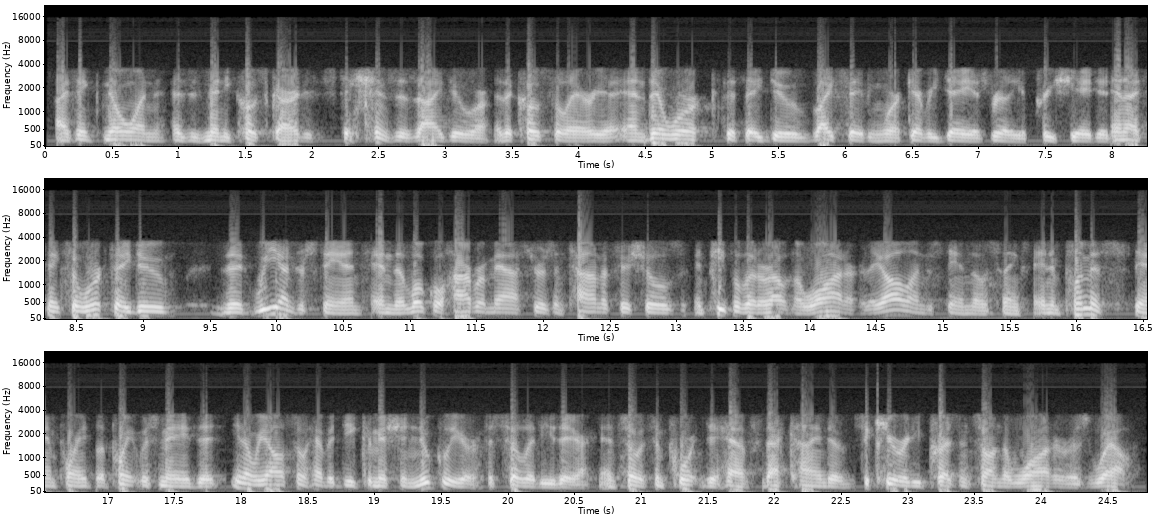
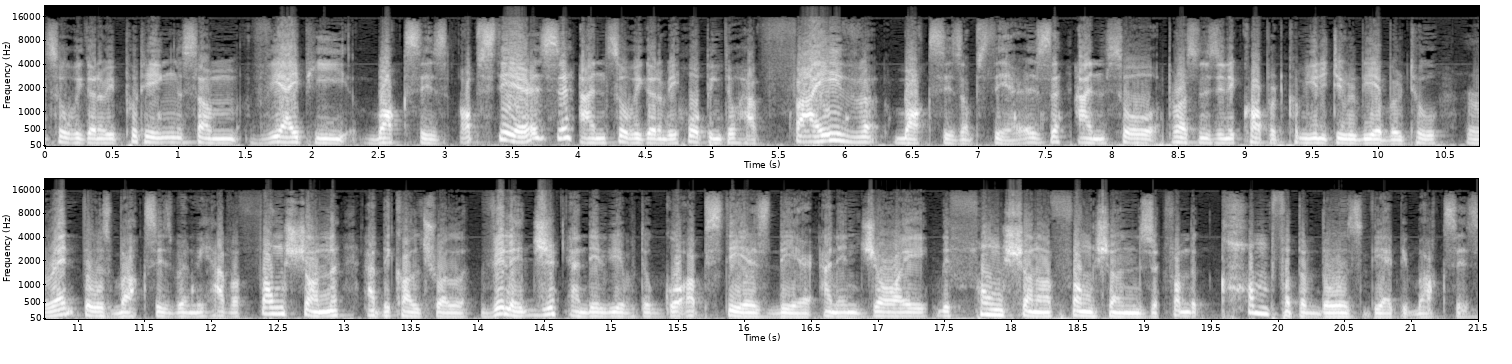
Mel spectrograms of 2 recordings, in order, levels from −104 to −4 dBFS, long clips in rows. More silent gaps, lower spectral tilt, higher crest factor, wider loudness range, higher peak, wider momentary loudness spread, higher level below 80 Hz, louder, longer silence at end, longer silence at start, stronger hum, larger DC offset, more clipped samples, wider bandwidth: neither; first, -7 dB/octave vs -5 dB/octave; about the same, 12 dB vs 8 dB; about the same, 2 LU vs 2 LU; second, -8 dBFS vs 0 dBFS; second, 4 LU vs 8 LU; second, -38 dBFS vs -30 dBFS; second, -20 LUFS vs -9 LUFS; first, 0.15 s vs 0 s; about the same, 0.1 s vs 0 s; neither; second, under 0.1% vs 0.9%; second, under 0.1% vs 0.3%; second, 12.5 kHz vs 16 kHz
